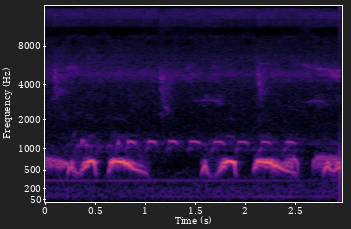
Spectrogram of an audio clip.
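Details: Spotted dove decoy bird calling to lure a wild dove back, which ignores it; low hollow coos in short rising-then-falling phrases, about three phrases in three seconds, with a steady faint hum underneath.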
